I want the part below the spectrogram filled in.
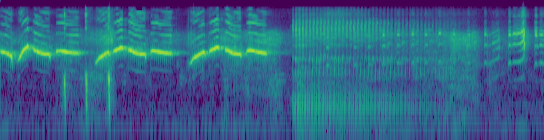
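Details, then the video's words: A songbird singing in the 'xoay' style: loud, clear whistled phrases that rise and then level off, repeated about once a second, followed by a dense, buzzy, scratchy passage and a few short high notes. "Chim hót xoay"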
